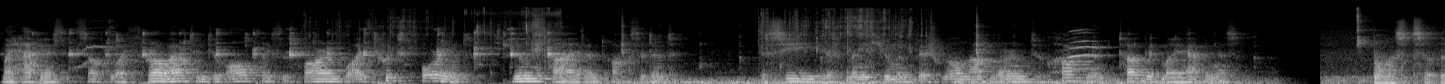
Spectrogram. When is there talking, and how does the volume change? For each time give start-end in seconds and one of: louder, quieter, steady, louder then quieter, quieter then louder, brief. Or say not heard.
0.0-12.4 steady
13.7-14.4 brief.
